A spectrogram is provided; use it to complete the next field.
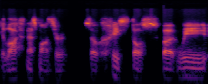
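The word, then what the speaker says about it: Χριστός: foreign speaking uh the he in modern Greek pronunciation is kind of like the CH and law like a Loch Ness monster so Christos but we it's a lot more natural for speaking English as I say Christos it's more natural for other languages like German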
